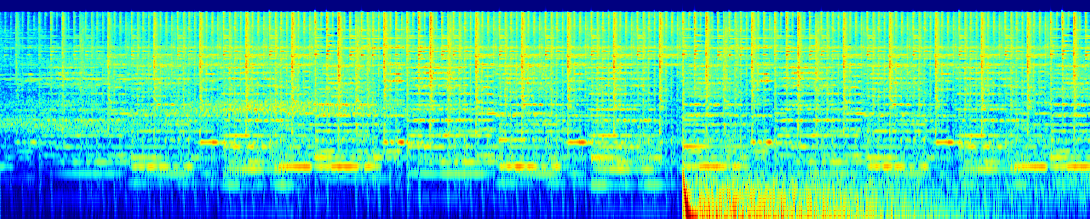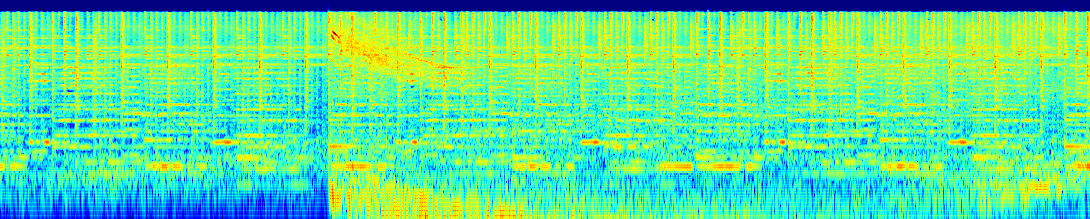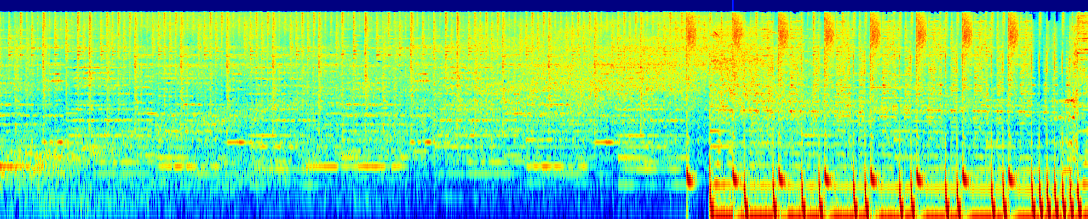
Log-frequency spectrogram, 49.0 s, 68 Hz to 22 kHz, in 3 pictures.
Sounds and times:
Music: 0.0s - 49.0s.

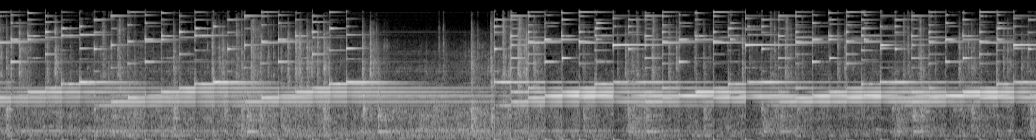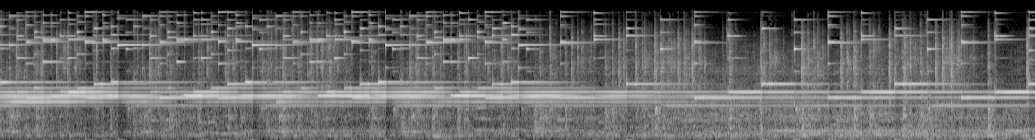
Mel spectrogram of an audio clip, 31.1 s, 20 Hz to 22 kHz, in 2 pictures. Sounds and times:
Bell: 0.0s - 31.0s.

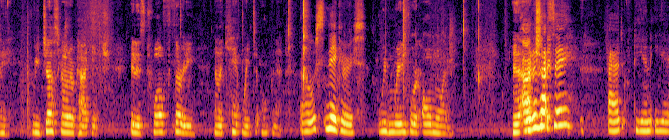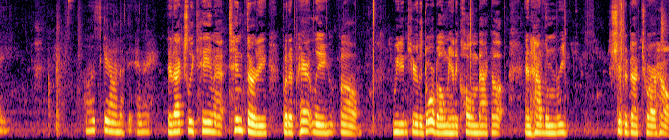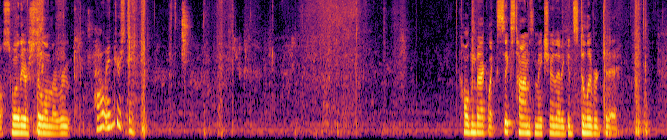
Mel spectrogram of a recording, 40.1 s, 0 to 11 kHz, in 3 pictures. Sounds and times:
Inside, small room: 0.0s - 40.1s.

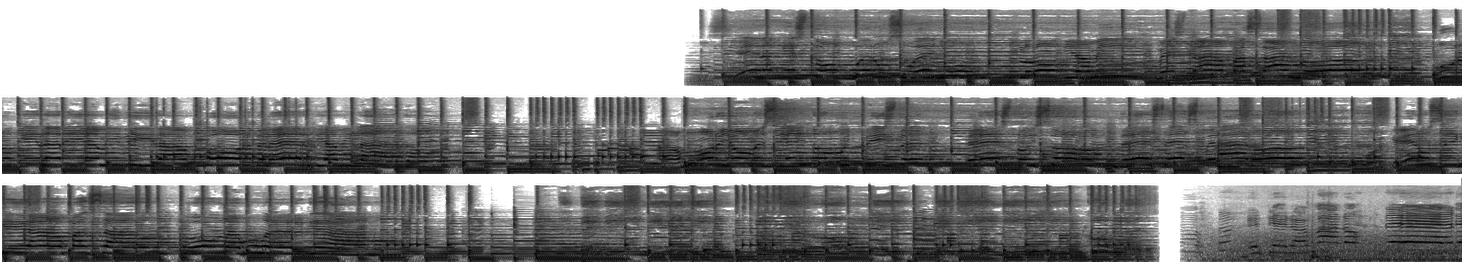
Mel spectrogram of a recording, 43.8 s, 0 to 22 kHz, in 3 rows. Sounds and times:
Soundtrack music: 7.0s - 40.7s.

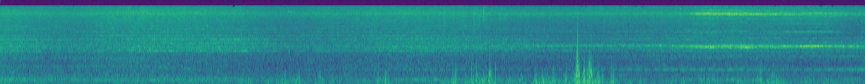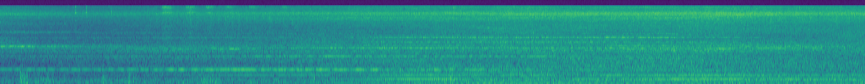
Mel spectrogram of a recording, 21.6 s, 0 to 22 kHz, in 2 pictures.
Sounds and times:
Railroad car, train wagon: 0.0s - 21.6s
Train: 0.0s - 21.6s.

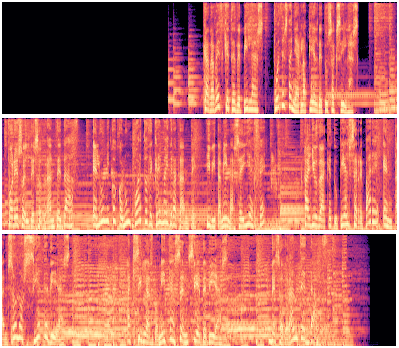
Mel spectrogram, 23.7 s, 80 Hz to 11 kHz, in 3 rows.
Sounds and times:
Music: 3.3s - 23.2s
Speech: 4.0s - 7.1s, 8.0s - 13.2s, 13.9s - 17.2s, 17.9s - 20.4s, 21.1s - 22.3s.

